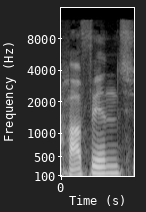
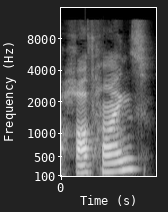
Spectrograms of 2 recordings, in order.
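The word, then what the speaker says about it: Hofheinz: They went to the Hoffins. Is that how you say that? Uh, Hoffheines, I believe.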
